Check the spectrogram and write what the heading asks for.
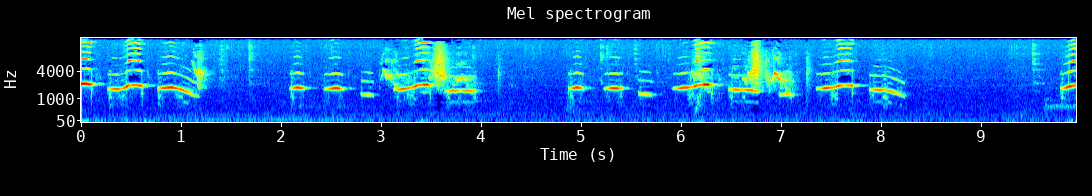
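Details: Female pet cockatiel singing for attention indoors: a string of clear whistled notes, several with falling slides, grouped in quick phrases, with occasional harsher buzzy notes and short gaps of quiet between.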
